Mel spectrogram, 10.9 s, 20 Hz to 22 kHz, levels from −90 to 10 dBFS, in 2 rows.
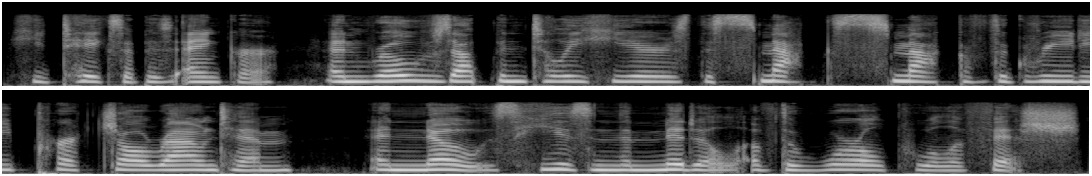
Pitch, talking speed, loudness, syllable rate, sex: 230 Hz, 180 wpm, -17 LUFS, 3.9 syllables/s, female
